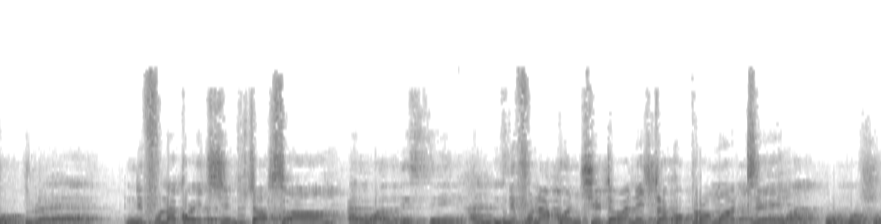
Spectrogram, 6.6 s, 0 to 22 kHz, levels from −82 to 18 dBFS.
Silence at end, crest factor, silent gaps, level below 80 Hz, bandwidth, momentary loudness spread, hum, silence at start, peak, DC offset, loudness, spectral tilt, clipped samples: 0 s; 14 dB; none; -54 dBFS; 15 kHz; 3 LU; none; 0 s; -12 dBFS; under 0.1%; -26 LUFS; -4 dB/octave; under 0.1%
